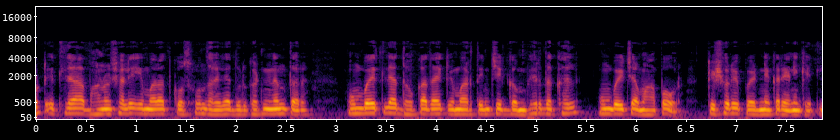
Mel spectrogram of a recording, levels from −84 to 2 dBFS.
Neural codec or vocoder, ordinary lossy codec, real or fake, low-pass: vocoder, 44.1 kHz, 128 mel bands every 512 samples, BigVGAN v2; none; fake; 7.2 kHz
